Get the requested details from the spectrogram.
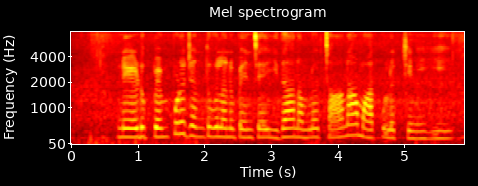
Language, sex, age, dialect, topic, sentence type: Telugu, female, 25-30, Central/Coastal, agriculture, statement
